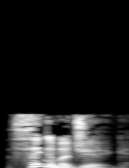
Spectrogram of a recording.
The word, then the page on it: thingumajig: British English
